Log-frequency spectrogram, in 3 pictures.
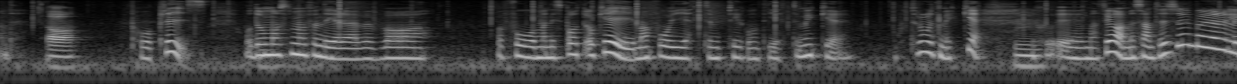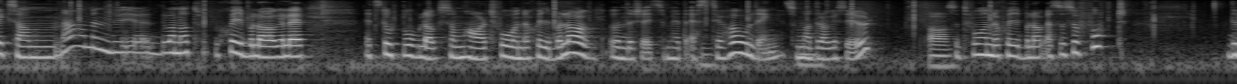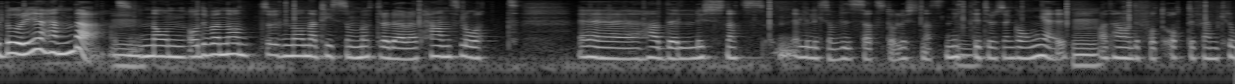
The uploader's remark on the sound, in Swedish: Brasan knastrar i bakgrunden.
